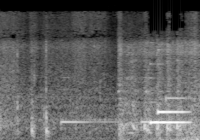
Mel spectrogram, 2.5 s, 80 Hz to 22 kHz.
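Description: Start-up chime of a Hyundai diesel large sedan with about 150,000 km: a soft tonal ding sounds twice inside the quiet cabin, the second longer, over faint interior noise.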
